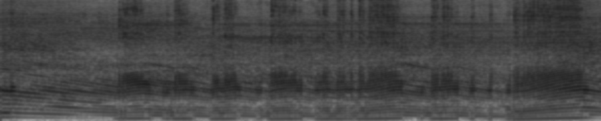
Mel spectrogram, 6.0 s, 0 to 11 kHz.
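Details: Peugeot 103 RCX moped two-stroke, first start after full engine rebuild and carb cleaning: raspy buzz revs up and settles back cleanly, even firing with no misses or stumbles; healthy.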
